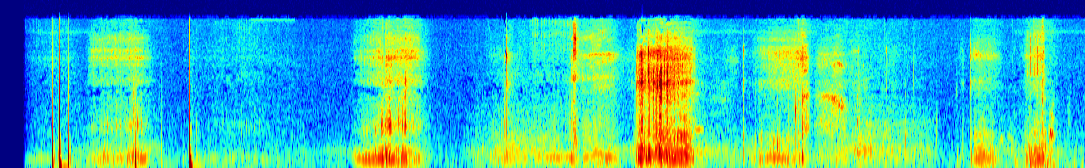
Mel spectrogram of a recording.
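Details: Snoring during sleep: irregular, rough, rattly breaths with scattered clicks and light handling noise; soft snoring.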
